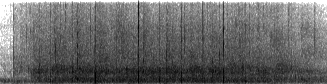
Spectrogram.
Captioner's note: audience applauding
